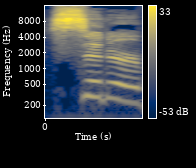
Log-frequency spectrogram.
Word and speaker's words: Synnar: Sinner. – I hate it's comic books. – It's pronounced sitter, but it is spelled S-Y-N-N-A-R.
